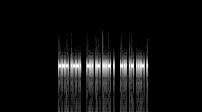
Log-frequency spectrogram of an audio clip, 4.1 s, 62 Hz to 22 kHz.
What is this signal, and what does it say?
Morse code, heard as a keyed tone, about 69 wpm, 700 Hz. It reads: OP DAVE DAVE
